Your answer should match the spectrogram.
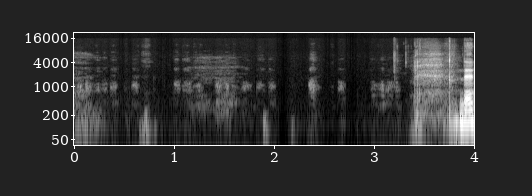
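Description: Felt-tip pen writing on paper: faint, short pen strokes for about three seconds, then the pen stops.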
